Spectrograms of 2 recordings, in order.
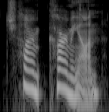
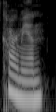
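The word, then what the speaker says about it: Charmion: The conversation of Eros and Carmion. I'm going to assume it's Carmion. Carmion. I believe the CH is pronounced as a K.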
